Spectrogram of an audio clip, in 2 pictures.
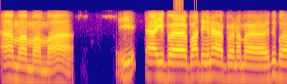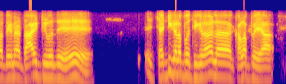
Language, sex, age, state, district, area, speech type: Tamil, male, 45-60, Tamil Nadu, Theni, rural, conversation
